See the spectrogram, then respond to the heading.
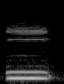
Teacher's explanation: Your lips slightly spread, mouth slightly open, tongue near the front. · the E sound is a long front vowel sound. It is clear, stretched, and commonly used in English pronunciation.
